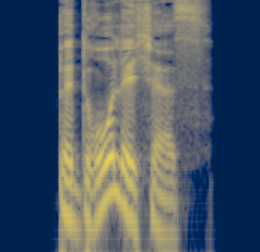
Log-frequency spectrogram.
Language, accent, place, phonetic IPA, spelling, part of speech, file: German, Germany, Berlin, [bəˈdʁoːlɪçəs], bedrohliches, adjective, De-bedrohliches.ogg
- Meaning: strong/mixed nominative/accusative neuter singular of bedrohlich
